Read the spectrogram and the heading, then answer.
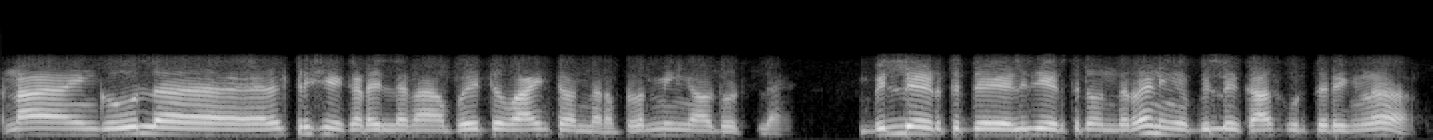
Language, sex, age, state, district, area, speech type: Tamil, male, 18-30, Tamil Nadu, Nagapattinam, rural, conversation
